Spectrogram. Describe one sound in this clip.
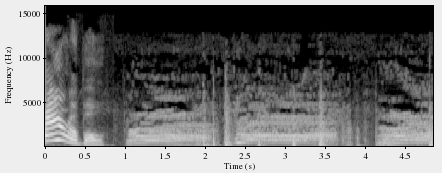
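A man's cartoonish voice shouts excitedly.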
